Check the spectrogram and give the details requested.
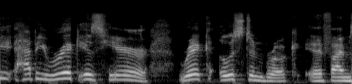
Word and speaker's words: Oostenbroek: and i'm happy happy rick is here rick ostenbrook if i'm saying your name correctly can you just correctly like tell me how you say it's so much cooler dude you killed it uh rick ostenbruck which is translated into eastern pants in english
